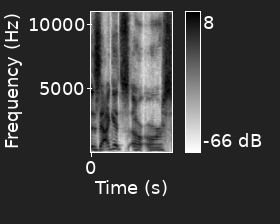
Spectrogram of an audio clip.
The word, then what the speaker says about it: Zagat: Google has relaunched Zagat's, Zagat, I guess is the right way to say it.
